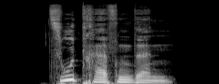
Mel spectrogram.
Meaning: inflection of zutreffend: 1. strong genitive masculine/neuter singular 2. weak/mixed genitive/dative all-gender singular 3. strong/weak/mixed accusative masculine singular 4. strong dative plural
- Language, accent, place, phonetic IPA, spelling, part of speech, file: German, Germany, Berlin, [ˈt͡suːˌtʁɛfn̩dən], zutreffenden, adjective, De-zutreffenden.ogg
